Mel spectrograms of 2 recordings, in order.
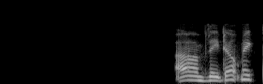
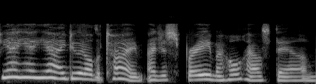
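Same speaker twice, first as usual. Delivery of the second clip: high, louder breezy neighbor voice; imitating the neighbor; 4 semitones higher, 4 dB louder than usual. Aunt's neighbor shrugging off the danger, high and loud imitation. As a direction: play her as carefree and chirpy about it. Neighbor brags about spraying her house.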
